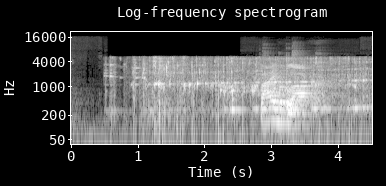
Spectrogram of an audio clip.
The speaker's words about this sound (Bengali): বাথটাবটা পরিষ্কার গরম জলে ভরে উঠল।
